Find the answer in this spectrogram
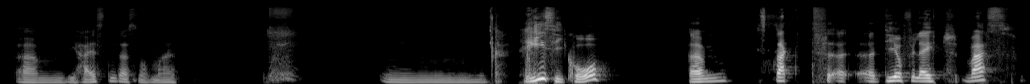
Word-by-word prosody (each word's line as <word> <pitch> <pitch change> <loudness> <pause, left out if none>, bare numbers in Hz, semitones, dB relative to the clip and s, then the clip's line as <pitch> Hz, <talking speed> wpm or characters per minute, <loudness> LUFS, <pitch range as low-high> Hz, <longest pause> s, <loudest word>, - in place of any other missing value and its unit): Ähm, 100 -2 -13
wie 100 -2 -16
heißt 115 +2 -10
'n 150 - -12
das 125 -7 -11
noch 100 -1 -15
mal? 100 -1 -15 2.0
Hm, 100 -1 -15 0.4
„Risiko“! 160 - +4 0.8
Ähm, 140 +6 -1 0.2
sagt, - - -2
äh, - - -5 0.3
äh, - - -4
dir 175 +2 +4
vielleicht 150 -4 0
was? 175 +5 +1
110 Hz, 95 wpm, -20 LUFS, 100-150 Hz, 2.0 s, Risiko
